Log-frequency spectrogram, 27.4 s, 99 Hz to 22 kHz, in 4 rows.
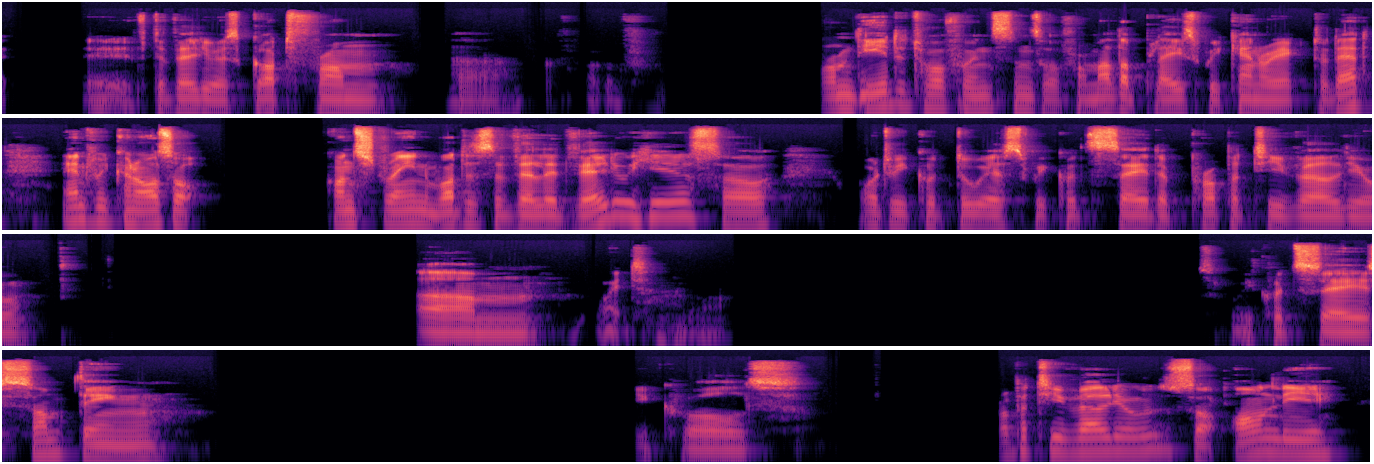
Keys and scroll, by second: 10.6 Return, 12.9 Return, 13.0 super+space, 15.5 BackSpace, 16.6 End, 17.0 BackSpace, 23.1 Right, 24.4 super+space, 26.0 BackSpace, 27.1 super+space.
